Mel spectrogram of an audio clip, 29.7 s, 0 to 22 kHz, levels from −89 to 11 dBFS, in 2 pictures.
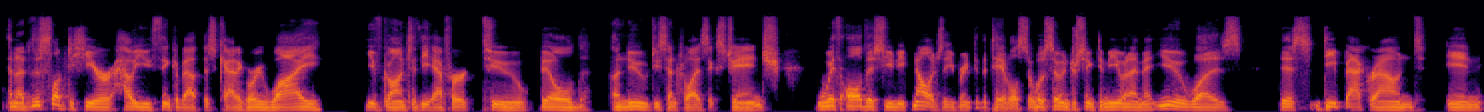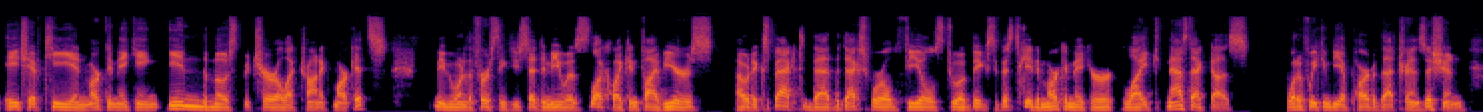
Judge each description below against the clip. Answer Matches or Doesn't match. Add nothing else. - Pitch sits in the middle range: Doesn't match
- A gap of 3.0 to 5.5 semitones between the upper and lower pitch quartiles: Doesn't match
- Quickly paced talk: Matches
